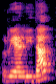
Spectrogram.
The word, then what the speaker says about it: realidad: 그리고 이제 명사들 중에서 뭐 땡땡땡 닷, 뭐 realidad 이렇게 끝나는 것들을 보면 닷 부분에 강세가 있는데 그 앞부분에서 realidad 뭐 어떻게 이상하게 읽더라고요, 제가.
